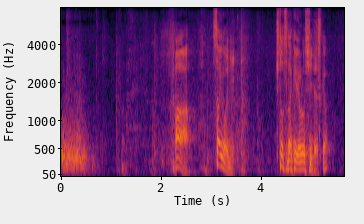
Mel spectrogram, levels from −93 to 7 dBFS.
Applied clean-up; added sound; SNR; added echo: none; none; none; none.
